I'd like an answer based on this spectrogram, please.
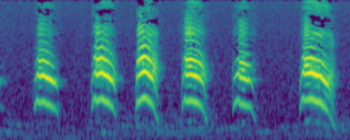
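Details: A pet cat utters six clear arched meows in quick succession, each rising and falling, with short gaps and near-silent surroundings.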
